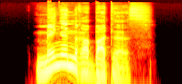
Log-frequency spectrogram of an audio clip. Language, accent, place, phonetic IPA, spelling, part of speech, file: German, Germany, Berlin, [ˈmɛŋənʁaˌbatəs], Mengenrabattes, noun, De-Mengenrabattes.ogg
- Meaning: genitive singular of Mengenrabatt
